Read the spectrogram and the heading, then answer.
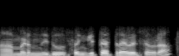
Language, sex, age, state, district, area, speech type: Kannada, male, 18-30, Karnataka, Uttara Kannada, rural, conversation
